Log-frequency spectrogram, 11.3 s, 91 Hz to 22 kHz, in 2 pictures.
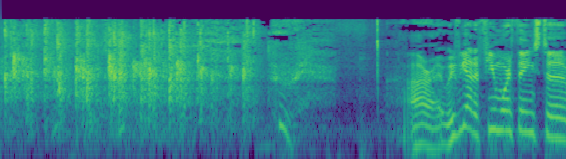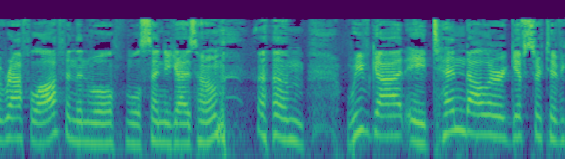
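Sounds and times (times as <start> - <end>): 
audience applause: 0.0 - 2.9
speech: 4.1 - 11.3.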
